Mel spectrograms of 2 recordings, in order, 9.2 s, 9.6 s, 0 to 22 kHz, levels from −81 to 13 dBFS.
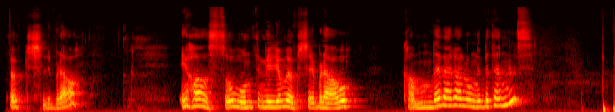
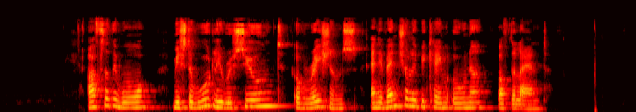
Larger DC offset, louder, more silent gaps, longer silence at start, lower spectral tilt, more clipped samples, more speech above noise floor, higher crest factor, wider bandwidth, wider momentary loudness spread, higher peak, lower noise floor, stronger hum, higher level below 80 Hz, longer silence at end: neither; about the same, -22 LUFS vs -22 LUFS; neither; second, 0.15 s vs 1.3 s; first, -6.5 dB/octave vs -3 dB/octave; neither; second, 38 dB vs 52 dB; about the same, 18 dB vs 22 dB; first, 16 kHz vs 11.5 kHz; about the same, 12 LU vs 10 LU; about the same, -4 dBFS vs -2 dBFS; second, -59 dBFS vs -75 dBFS; neither; first, -52 dBFS vs -66 dBFS; second, 0.1 s vs 0.6 s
